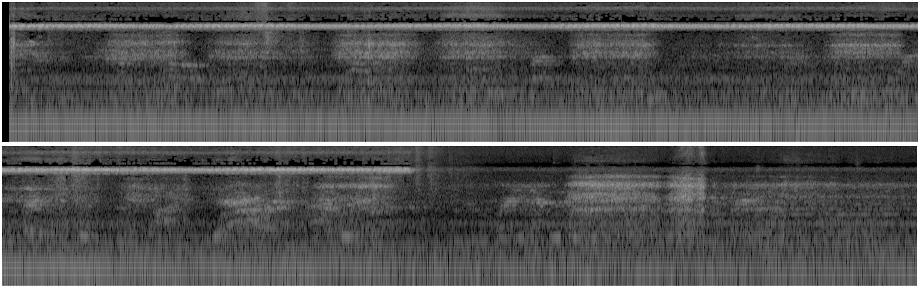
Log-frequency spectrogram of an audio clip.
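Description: A cricket gives a steady, high, shrill trill that stops abruptly partway through.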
